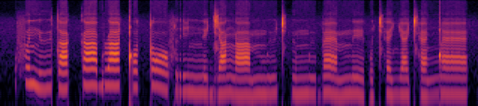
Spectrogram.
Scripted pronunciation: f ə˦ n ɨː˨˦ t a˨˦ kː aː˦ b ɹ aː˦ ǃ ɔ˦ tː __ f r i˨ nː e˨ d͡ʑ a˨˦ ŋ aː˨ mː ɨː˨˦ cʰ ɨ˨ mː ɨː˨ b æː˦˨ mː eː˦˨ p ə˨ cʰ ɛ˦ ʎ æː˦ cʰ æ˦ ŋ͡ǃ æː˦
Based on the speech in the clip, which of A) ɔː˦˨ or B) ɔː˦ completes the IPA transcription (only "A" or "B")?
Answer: A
